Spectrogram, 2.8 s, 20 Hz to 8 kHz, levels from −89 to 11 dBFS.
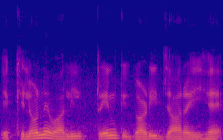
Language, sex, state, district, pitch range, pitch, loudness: Hindi, male, Uttar Pradesh, Gorakhpur, 115-135 Hz, 120 Hz, -33 LUFS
